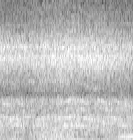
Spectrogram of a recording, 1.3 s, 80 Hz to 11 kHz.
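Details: 1996 Toyota Corolla 4A-FE four-cylinder after misfire repair: short rev climbing and falling evenly with no stumble or uneven pulses; engine now running smoothly.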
